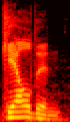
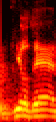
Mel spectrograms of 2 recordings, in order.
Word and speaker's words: Gelden: All right, so we start episode 4 with a quick backstory of Logain, where he is destroying Gelden. Or Gildan, as I thought for 15 years.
